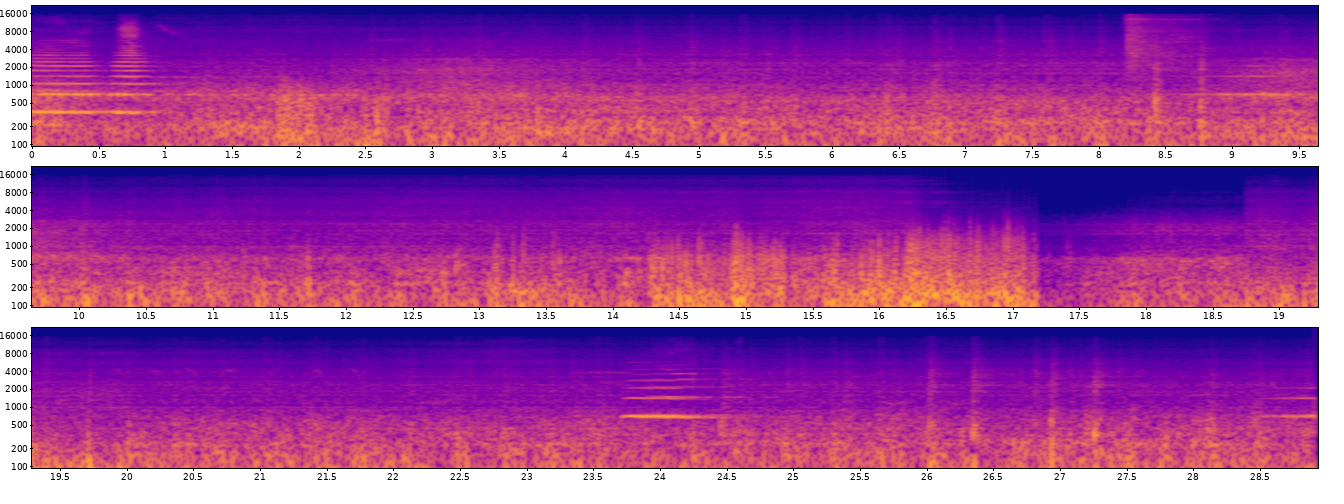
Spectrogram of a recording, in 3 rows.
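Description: Shatabdi Express passenger train running, with the steady rumble and rattle of the wheels on the track. Short train horn blasts sound at the start, about nine seconds in and about 24 seconds in. The running noise grows louder from about 14 seconds in, then drops away suddenly just after 17 seconds.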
